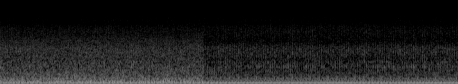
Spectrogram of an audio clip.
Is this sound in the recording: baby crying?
no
